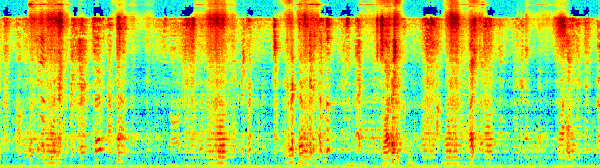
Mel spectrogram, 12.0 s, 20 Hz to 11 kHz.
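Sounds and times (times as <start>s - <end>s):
choppy voice snippets and hiss: 0.0s - 12.0s.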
